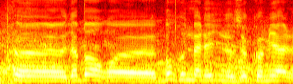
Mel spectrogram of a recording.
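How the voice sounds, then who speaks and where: A man speaks at a fairly slow pace with audible room echo. Crowd noise sits in the background. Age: 60s. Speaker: retired army officer at a protest. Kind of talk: street interview. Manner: hesitant, many fillers.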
